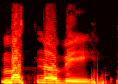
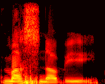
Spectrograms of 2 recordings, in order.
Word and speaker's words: Mathnavi: And she's studied Rumi for 20 years, delving into his complex, multi-volumed Mathnawai. I hope I said that right, Kamala. You'll have to correct me if I didn't. – Mathnavi. Mathnavi, or some people call it, pronounce it Masnavi.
